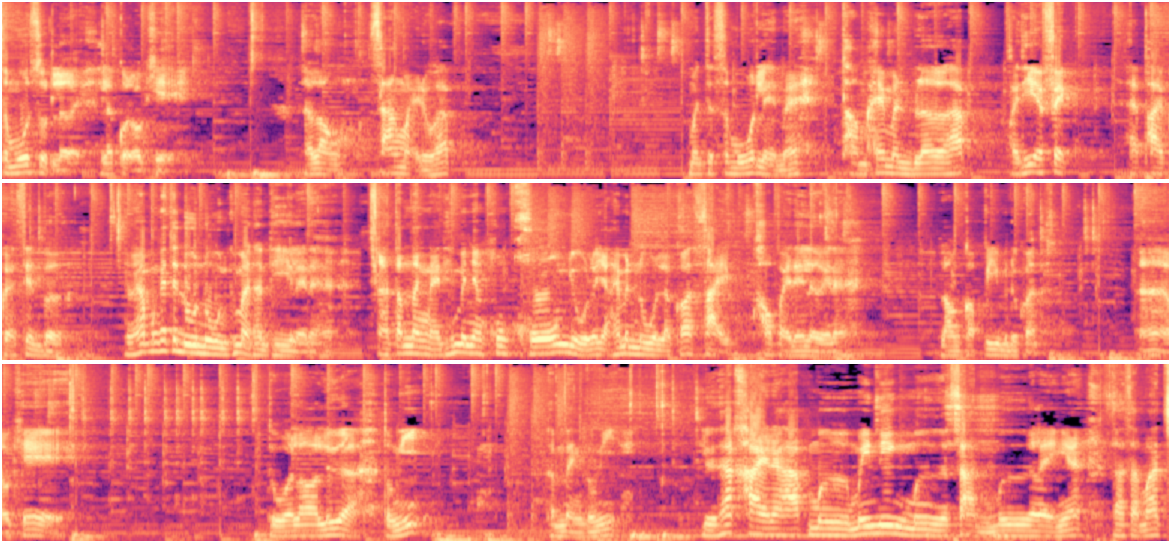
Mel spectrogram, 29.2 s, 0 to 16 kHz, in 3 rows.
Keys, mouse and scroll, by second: 2.0 Delete, 3.3-5.2 drag, 8.3 click, 9.4 click, 9.9 click, 10.2 alt+middle click, 10.5 click, 10.5 space, 11.1-12.7 drag, 14.6-15.0 alt+middle drag, 15.3 space, 15.3 click, 15.7 alt+middle click, 16.5 click, 18.6 click, 19.9 space, 20.0 click, 20.4 click, 20.7 click, 20.9 click, 21.2 click, 23.8 alt+middle click, 24.6 n, 24.9 space, 25.0 click, 27.3 ctrl+z.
